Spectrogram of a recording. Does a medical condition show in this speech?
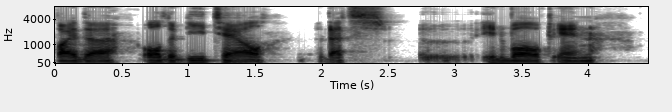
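No.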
